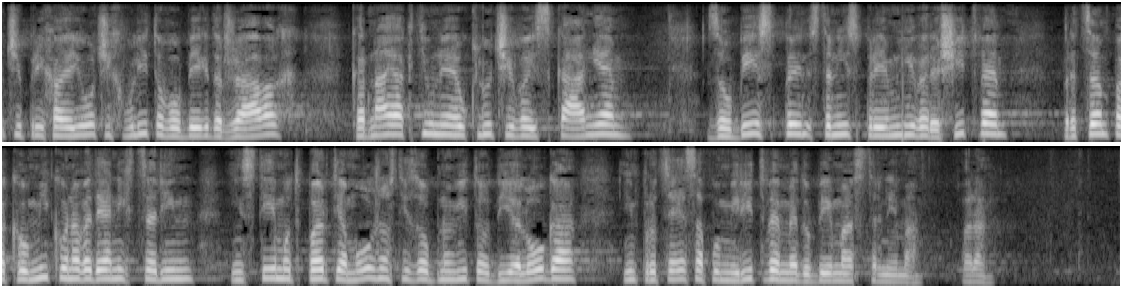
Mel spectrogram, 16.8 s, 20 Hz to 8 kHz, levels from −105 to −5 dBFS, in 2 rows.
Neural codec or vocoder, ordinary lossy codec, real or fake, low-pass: none; none; real; 7.2 kHz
